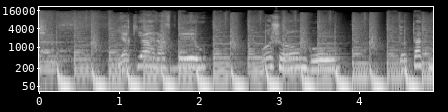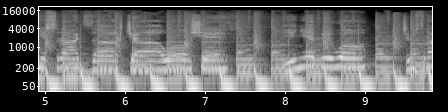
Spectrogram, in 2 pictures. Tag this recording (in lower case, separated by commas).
speech, music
